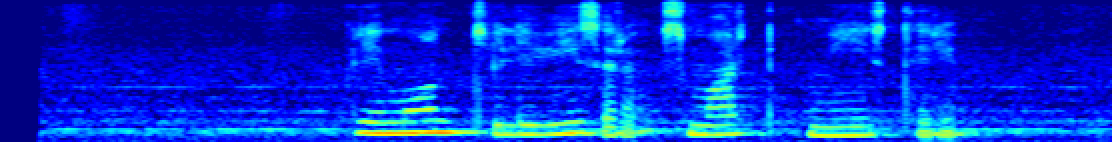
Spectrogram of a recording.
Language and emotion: Russian, sad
